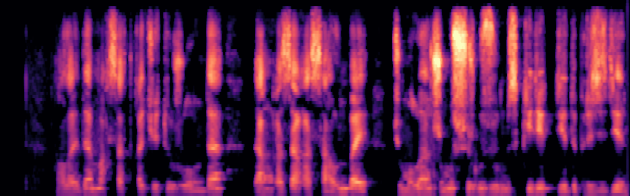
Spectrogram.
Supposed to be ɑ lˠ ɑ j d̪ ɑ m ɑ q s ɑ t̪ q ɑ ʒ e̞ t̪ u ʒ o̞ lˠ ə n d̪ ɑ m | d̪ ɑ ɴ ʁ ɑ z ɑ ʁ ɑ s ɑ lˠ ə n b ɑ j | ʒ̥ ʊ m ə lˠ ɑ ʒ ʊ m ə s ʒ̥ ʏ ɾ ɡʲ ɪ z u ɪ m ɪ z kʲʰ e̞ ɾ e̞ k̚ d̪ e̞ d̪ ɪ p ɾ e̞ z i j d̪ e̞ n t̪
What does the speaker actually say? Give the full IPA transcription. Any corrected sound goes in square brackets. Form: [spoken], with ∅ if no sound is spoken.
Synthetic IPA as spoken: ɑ lˠ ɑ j d̪ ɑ m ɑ q s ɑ t̪ q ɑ ʒ e̞ t̪ u ʒ o̞ lˠ ə n d̪ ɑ [∅] | d̪ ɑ ɴ ʁ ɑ z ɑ ʁ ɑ s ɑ lˠ ə n b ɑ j | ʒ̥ ʊ m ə lˠ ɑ ʒ ʊ m ə s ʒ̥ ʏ ɾ ɡʲ ɪ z u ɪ m ɪ z kʲʰ e̞ ɾ e̞ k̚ d̪ e̞ d̪ ɪ p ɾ e̞ z i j d̪ e̞ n t̪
